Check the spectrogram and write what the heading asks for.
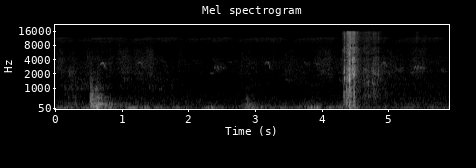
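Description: Water splashes and knocks from a small boat being paddled and worked among cattails: a duller splash about half a second in and a sharp, louder one a little after four seconds. A few faint bird chirps.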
